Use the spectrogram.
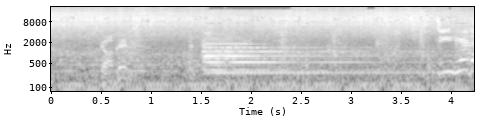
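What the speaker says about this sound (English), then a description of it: "Do you hear that bell?" A bell tolls in the Metro Exodus video game, a single sustained ringing strike with long resonant overtones over a low ambient rumble, fairly distant and steady.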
